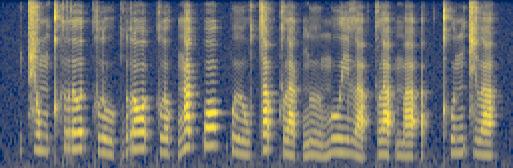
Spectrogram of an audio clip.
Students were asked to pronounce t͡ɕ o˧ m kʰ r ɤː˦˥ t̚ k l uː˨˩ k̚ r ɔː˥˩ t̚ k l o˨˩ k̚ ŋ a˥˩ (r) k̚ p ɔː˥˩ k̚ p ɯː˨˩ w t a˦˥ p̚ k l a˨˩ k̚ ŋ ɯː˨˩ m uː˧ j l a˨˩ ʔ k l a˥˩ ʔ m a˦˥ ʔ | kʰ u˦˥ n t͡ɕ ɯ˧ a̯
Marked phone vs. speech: incorrect: none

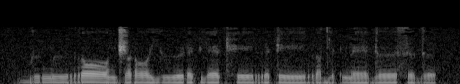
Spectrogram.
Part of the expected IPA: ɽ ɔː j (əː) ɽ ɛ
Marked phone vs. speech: incorrect: ɯː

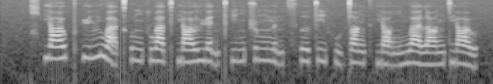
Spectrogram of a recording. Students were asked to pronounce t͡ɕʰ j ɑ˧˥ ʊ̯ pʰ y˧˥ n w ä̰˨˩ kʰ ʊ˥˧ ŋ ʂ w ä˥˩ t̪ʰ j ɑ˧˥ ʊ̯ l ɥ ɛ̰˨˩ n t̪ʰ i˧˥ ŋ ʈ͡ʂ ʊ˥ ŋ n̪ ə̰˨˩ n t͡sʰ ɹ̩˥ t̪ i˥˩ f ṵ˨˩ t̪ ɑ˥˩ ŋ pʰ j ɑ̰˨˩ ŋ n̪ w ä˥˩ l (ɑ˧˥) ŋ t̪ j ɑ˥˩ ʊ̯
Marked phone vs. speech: correct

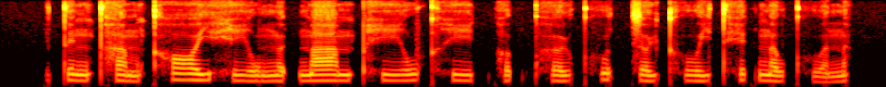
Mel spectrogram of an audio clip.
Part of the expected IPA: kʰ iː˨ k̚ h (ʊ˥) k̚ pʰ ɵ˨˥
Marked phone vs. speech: incorrect: ʊ˨˥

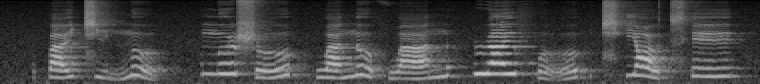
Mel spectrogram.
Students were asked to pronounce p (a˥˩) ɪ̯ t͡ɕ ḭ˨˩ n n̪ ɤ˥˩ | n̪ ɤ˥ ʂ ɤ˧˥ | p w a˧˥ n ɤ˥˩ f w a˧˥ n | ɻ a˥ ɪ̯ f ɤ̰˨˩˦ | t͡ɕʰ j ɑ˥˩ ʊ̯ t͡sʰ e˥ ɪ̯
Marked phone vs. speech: incorrect: a˧˥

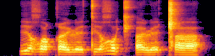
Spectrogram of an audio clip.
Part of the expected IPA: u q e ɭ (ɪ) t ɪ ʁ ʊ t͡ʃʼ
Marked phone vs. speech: incorrect: ɛ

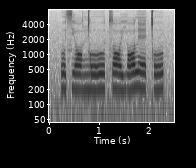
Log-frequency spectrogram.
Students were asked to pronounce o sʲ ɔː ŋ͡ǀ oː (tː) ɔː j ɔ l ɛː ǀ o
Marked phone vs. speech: incorrect: t͡s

